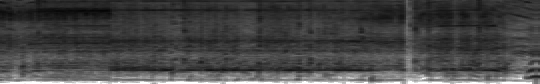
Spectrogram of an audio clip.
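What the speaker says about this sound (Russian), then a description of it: "И теперь все это блендером вжикаем." An electric kitchen blender whirs continuously while blending ingredients with a pinch of salt, a loud, close, steady motor drone with a brief dip near the end.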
